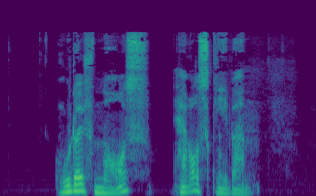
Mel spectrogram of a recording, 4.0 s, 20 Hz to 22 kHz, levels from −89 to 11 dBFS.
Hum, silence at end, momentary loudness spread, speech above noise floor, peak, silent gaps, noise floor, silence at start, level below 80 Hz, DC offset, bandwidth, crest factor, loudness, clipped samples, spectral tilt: none; 0.8 s; 11 LU; 44 dB; -6 dBFS; none; -67 dBFS; 0.75 s; -42 dBFS; under 0.1%; 11.5 kHz; 20 dB; -23 LUFS; under 0.1%; -4 dB/octave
